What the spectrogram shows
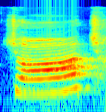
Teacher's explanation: তালব্য ব্যঞ্জনে কি হচ্ছে না, জিহ্বার অগ্রভাগ তালুর সম্মুখ ভাগে শ্বাসবায়ু নির্গমনে বাধা সৃষ্টি করায় তালব্য ব্যঞ্জন ধ্বনি উচ্চারিত হয়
